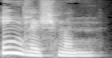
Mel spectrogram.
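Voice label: "englishman", British English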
